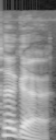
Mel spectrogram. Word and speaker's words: hygge: High gee. – It's also, by the way, it's pronounced hygge. So it's not like it's hygge. Hygge.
